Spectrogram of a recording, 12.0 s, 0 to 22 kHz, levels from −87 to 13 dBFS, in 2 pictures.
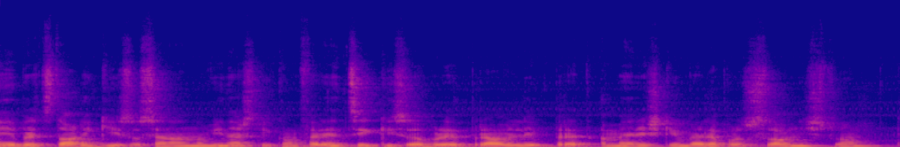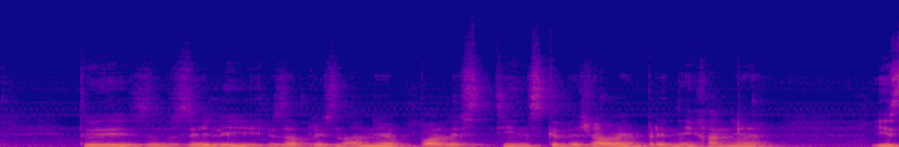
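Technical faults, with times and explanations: Throughout, timecode bleed: faint chirping warble near 1 and 2 kHz, some 35 dB under the speech, from 23.976 fps timecode leaking across.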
